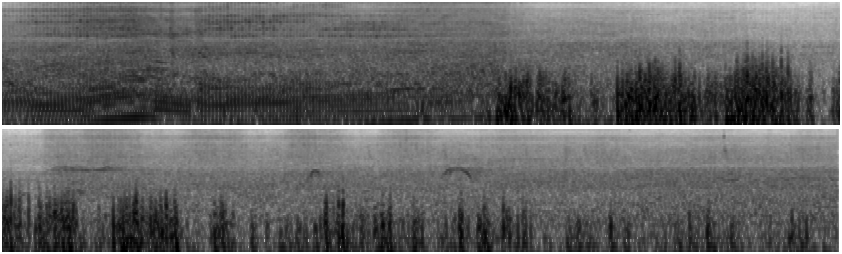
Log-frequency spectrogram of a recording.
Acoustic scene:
street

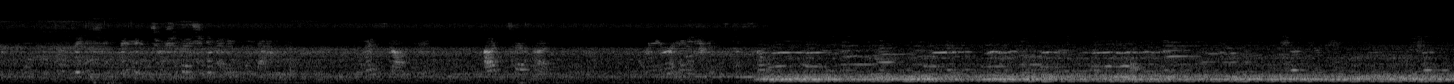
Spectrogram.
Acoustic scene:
subway train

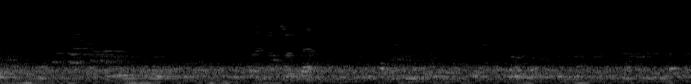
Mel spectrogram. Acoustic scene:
park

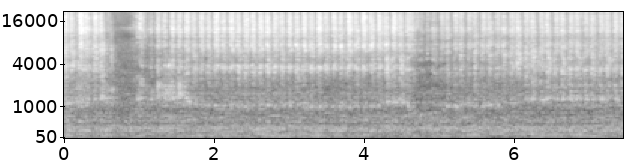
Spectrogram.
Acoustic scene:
restroom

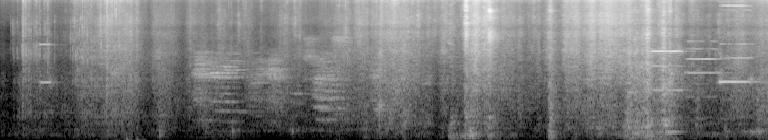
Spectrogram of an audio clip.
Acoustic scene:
elevator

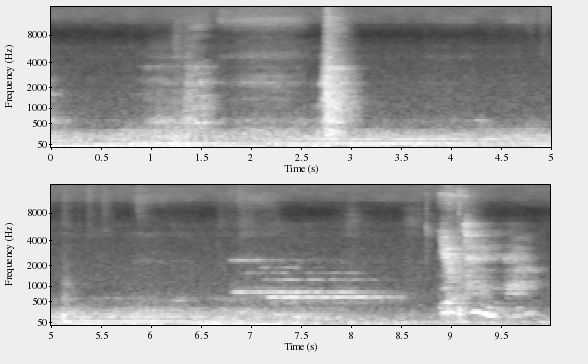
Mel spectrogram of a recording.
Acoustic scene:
elevator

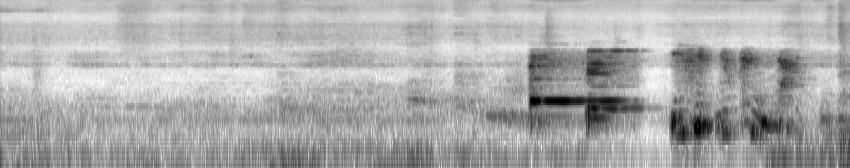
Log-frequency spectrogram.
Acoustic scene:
elevator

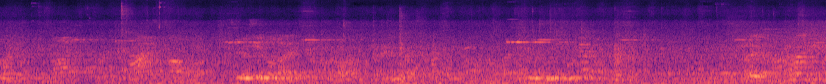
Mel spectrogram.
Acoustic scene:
subway station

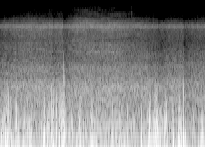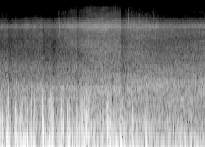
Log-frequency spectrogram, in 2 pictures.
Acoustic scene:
street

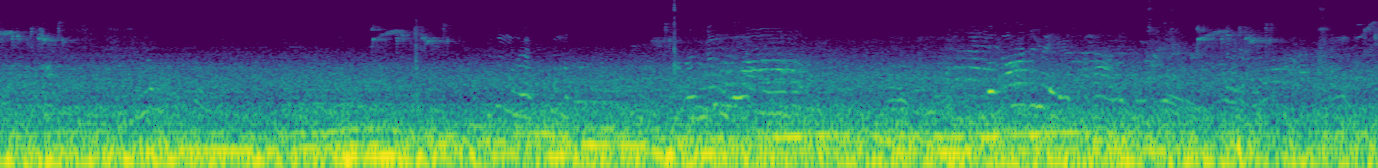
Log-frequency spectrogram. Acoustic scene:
park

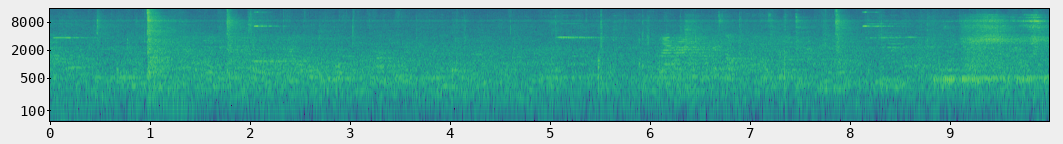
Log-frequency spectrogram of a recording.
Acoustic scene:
subway station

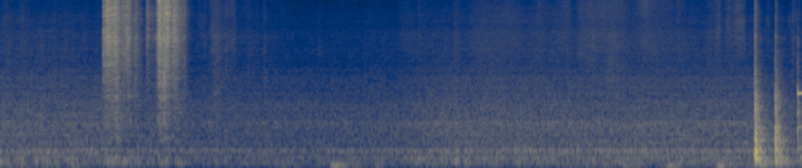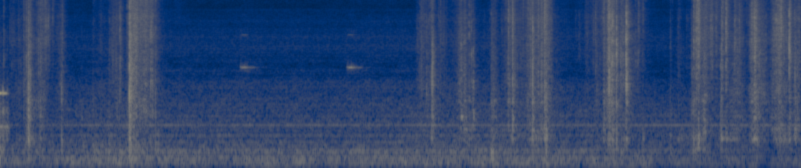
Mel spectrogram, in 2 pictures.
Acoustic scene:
kitchen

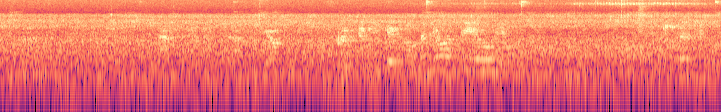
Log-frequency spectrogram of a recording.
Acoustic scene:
park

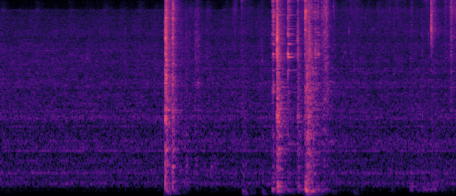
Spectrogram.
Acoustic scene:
kitchen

